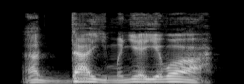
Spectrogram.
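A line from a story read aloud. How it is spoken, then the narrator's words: Growl close in ear. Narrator (Russian): прорычал ему в ухо чей-то голос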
